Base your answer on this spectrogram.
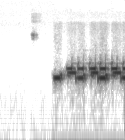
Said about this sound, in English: And that's my phone ringing in the background, so I apologise for that.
